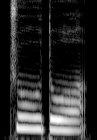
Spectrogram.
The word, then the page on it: 诸多: zhū duō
